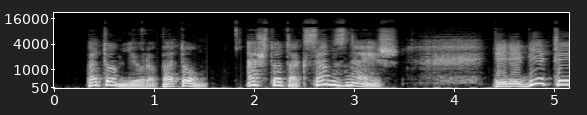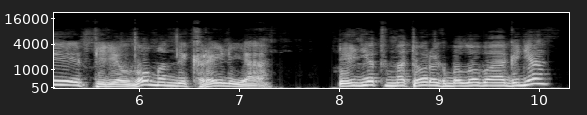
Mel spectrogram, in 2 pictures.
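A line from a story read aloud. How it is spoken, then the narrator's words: Joyful. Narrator (Russian): радостно подхватил Рогозин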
